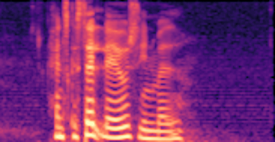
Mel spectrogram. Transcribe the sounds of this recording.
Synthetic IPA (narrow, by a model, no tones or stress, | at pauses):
hænsɡ̥æsel̰lɛːʊəsinmæðˠ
